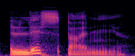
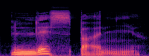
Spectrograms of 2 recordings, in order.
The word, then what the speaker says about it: Espagne: L'Espagne. L'Espagne. Okay, don't insist on the final E because basically it's not pronounced.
